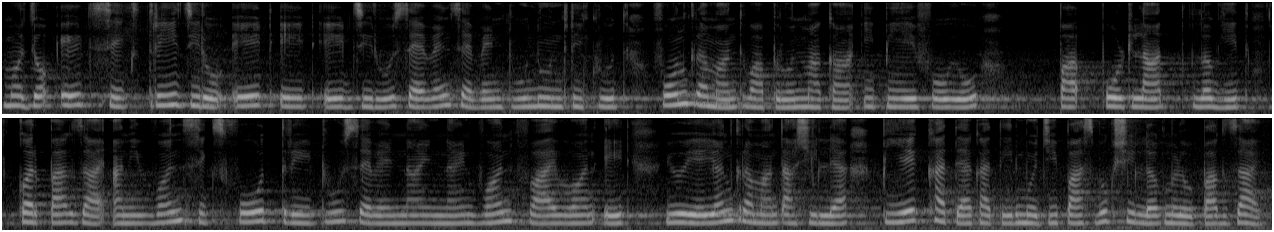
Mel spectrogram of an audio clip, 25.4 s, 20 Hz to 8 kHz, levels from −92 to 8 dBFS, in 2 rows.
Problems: none marked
